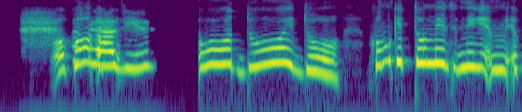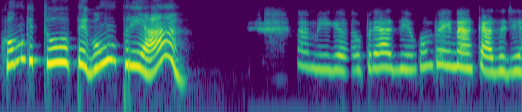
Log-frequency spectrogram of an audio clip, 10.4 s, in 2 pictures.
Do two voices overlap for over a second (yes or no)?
no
